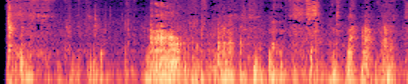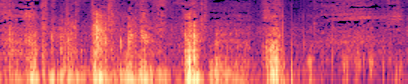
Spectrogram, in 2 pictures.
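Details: A pug growls in low, rumbling bursts, angry that another pug stole its snack and is ignoring it.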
